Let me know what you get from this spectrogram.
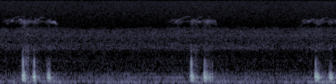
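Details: Sleeping cat snoring in an unusual way, different from its everyday snore: quiet, low, rough snorting breaths in clusters of two or three, repeating about every two seconds, in a hushed indoor room.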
